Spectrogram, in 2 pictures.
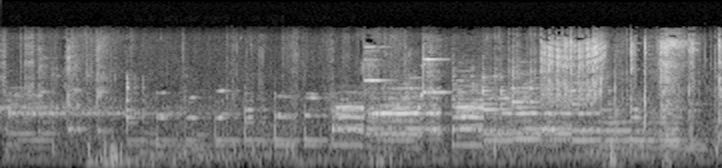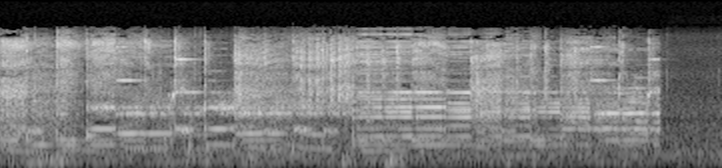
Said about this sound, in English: Damn that damn phone.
